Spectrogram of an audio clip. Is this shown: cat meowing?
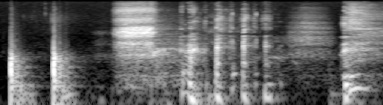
no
